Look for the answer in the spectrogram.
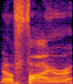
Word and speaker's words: FIRE: But he's a free speech advocate, FIRE, as the acronym is pronounced.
